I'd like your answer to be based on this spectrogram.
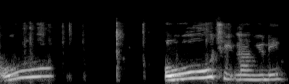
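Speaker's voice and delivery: high, playful "ooh, cheating on you"; teasing high mock voice. Teasing Nick about using another pencil, in a high playful voice. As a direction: tease it in a high sing-song voice. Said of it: "I was like".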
